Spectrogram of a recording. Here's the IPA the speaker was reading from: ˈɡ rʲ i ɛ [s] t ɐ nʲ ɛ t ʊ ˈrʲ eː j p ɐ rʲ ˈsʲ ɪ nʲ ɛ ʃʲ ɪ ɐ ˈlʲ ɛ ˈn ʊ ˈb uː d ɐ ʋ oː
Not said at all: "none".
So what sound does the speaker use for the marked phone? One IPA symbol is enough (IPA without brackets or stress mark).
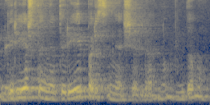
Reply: ʃ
